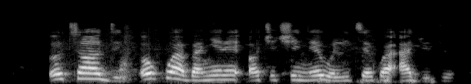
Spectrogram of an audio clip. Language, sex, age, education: Igbo, female, 30-45, tertiary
